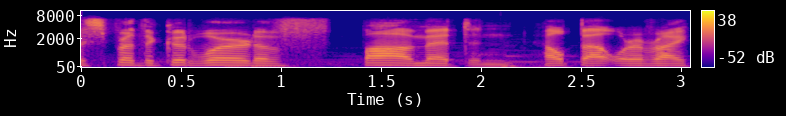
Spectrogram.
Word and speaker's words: Bahamut: Bahamut, right? That's how you say it. Yeah, Bahamut.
